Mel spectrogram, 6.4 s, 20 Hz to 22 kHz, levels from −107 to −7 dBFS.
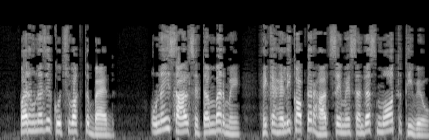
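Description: Speech throughout carries plainly audible AAC compression damage, dull and smeared, with nothing above 11.5 kHz; a spectrogram shows a hard ceiling and patchy bands, likely from AAC-LC at a bitrate around 32 kbps. At 3.99 to 4.04 s, pre-echo adds a 48 ms hiss before an attack, visible as a smear leading the transient in the waveform.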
